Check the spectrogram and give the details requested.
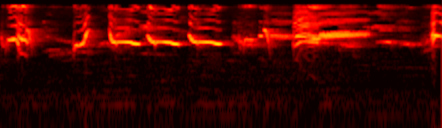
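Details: Singing Oriental magpie-robin seeking a rival: a brisk run of repeated descending whistled notes followed by a buzzy, ringing phrase and a final sharp note.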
